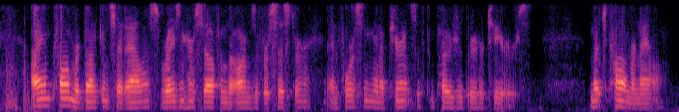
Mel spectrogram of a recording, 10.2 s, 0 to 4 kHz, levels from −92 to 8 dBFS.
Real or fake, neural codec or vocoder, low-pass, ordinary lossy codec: real; none; 3.6 kHz; AAC, 32 kbps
